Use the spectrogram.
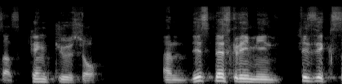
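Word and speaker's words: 研究所: And the first 3 letters are pronounced as Rikagaku, and the last 3 letters are pronounced as Kenkyusho.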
